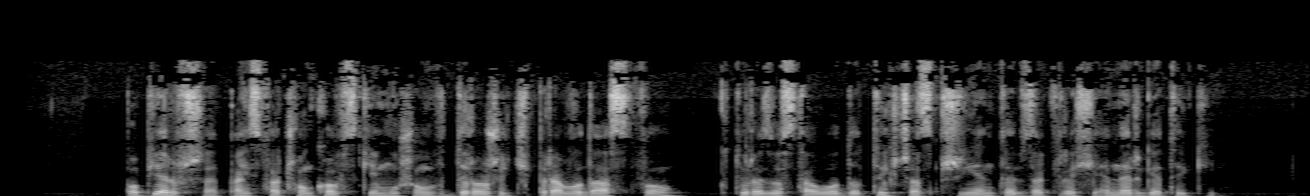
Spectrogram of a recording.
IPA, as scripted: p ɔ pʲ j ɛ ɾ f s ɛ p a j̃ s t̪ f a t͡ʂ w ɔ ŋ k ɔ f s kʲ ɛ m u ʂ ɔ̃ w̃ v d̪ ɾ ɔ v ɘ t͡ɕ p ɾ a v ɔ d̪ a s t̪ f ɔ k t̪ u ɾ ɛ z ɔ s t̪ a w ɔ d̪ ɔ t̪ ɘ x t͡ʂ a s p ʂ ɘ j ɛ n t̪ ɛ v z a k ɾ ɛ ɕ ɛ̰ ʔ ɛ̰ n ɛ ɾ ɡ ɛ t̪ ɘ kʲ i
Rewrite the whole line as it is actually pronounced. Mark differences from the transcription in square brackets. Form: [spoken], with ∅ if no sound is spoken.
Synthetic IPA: p ɔ pʲ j ɛ ɾ f [ʂ] ɛ p a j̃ s t̪ f a t͡ʂ w ɔ ŋ k ɔ f s kʲ ɛ m u ʂ ɔ̃ w̃ v d̪ ɾ ɔ [ʐ] ɘ t͡ɕ p ɾ a v ɔ d̪ a s t̪ f ɔ k t̪ u ɾ ɛ z ɔ s t̪ a w ɔ d̪ ɔ t̪ ɘ x t͡ʂ a s p ʂ ɘ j ɛ n t̪ ɛ v z a k ɾ ɛ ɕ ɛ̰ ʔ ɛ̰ n ɛ ɾ ɡ ɛ t̪ ɘ kʲ i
